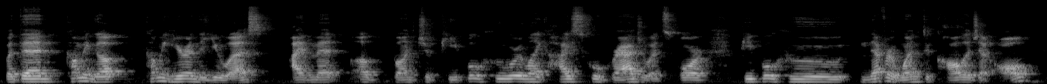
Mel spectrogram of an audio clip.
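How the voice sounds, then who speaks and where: A young man from Japan who grew up in Singapore, a real estate investor talking casually as an interview guest, relaxed and chatty with lots of "like" fillers. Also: medium pitch, measured pace, few pauses, echoey room. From Japan, raised in Singapore. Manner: relaxed, chatty, many "like" fillers, laughs easily.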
